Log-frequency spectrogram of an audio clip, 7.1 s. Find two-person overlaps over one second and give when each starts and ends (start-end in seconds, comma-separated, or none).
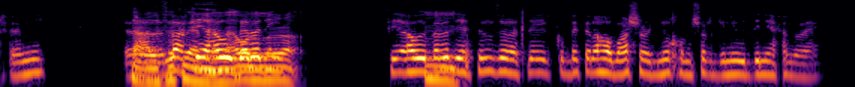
1.1-2.4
